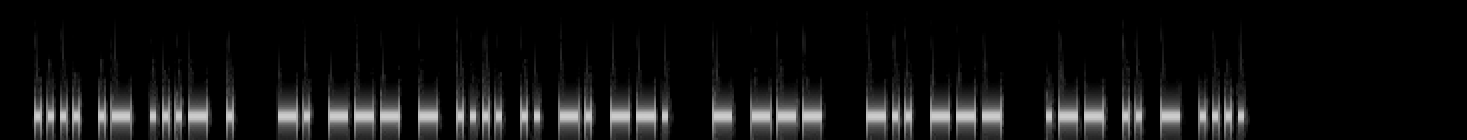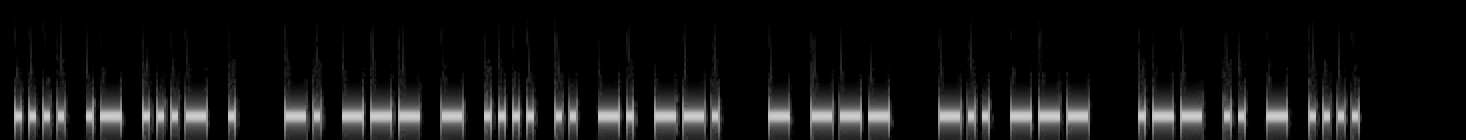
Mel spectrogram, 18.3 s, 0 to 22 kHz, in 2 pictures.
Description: Morse code, heard as a keyed tone, about 28 wpm, 700 Hz. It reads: HAVE NOTHING TO DO WITH HAVE NOTHING TO DO WITH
